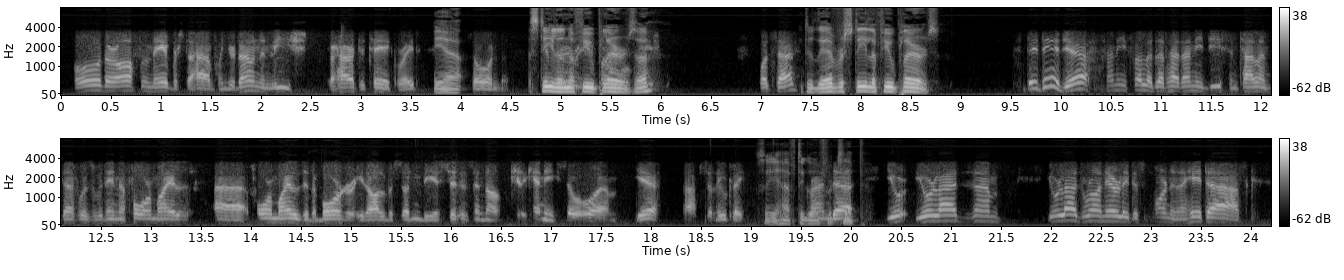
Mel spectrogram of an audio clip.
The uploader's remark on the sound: Called in from Georgia. Drops by the studio.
